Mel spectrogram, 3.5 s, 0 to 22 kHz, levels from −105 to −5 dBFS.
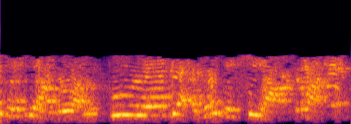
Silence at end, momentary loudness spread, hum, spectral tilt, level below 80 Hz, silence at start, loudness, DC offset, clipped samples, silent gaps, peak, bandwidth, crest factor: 0 s; 5 LU; none; -9.5 dB/octave; -76 dBFS; 0 s; -21 LUFS; under 0.1%; under 0.1%; none; -8 dBFS; 3.6 kHz; 12 dB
